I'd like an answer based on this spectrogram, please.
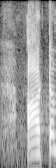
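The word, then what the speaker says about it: autumn: ऑटम miss होता है पतझड़, यन साइलेंट है।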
